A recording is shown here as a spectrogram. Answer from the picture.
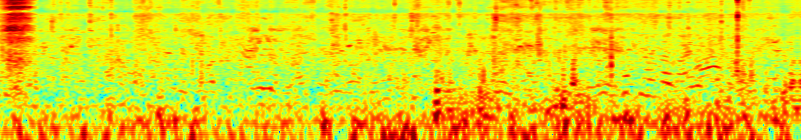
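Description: Wind buffeting a phone microphone as a steady low rumble, with a short rustle of handling right at the start and faint voices of people nearby.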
